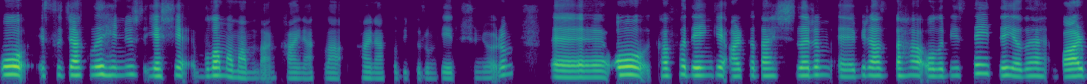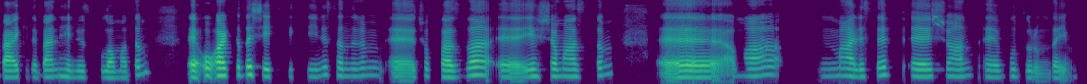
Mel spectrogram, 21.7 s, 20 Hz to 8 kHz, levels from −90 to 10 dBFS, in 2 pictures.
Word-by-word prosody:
o 255 0 +10 0.2
sıcaklığı 245 +1 +4
henüz 245 +1 -6
yaşaya 220 +2 -1
bulamamamdan 200 -8 -2
kaynakla 160 -1 -13
kaynaklı 165 -1 -13
bir 165 - -23
durum 155 0 -20
diye 155 -1 -10
düşünüyorum. 170 +11 -11 0.4
Eee, 185 -1 +1
o 250 -1 +9
kafa 225 +3 -1
dengi 235 0 +3
arkadaşlarım, 230 +2 -2
eee, 200 -1 -5
biraz 230 -1 +1
daha 230 +1 -1
olabilseydi 230 +6 -3
ya 220 -3 +2
da 220 0 -3 0.2
var, 215 +1 +7
belki 190 +1 0
de 190 - -13
ben 195 +2 -3
henüz 185 -3 -9
bulamadım, 175 - -7 0.4
eee, - - +5
o 230 -1 +2
arkadaş 235 +2 +5
eksikliğini 205 +2 -9
sanırım, 225 +1 -10
eee, 100 -1 -5
çok 215 -1 -16
fazla, 205 +6 +1
eee, - - -4
yaşamazdım, 205 - -5 0.5
eee, 185 -1 +2
ama 220 +4 -6 0.4
maalesef, 215 +2 -5 0.2
eee, 205 -1 0
şu 215 - -7
an, 210 +2 -8
eee, 190 -1 -8
bu 210 -1 -13
durumdayım. 95 - -12
215 Hz, 130 wpm, -23 LUFS, 190-235 Hz, 0.5 s, o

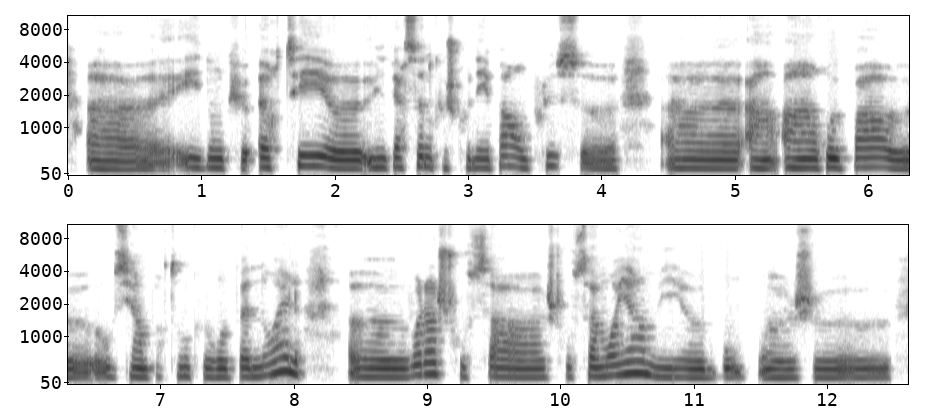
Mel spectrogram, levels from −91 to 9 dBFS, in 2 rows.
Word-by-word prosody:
heu 155 -2 0
et 185 - -1
donc 180 -2 -1
heurter, 205 +2 +2
heu, 165 -1 +6
une 185 +1 +2
personne 195 +2 -1
que 180 -1 -14
je - - -5
connais 175 0 -3
pas 210 +5 -6
en 200 -3 -2
plus, 210 - -4
heu, 80 -2 -2 0.3
à, - - -5
heu, 170 -1 +2
à - - -1
un 170 0 +1
à - - -3
un 180 -1 +4
repas, 190 +1 +2
heu, 165 0 +2
aussi 180 +1 -2
important 175 +1 -2
que - - -37
le 175 - -1
repas 170 +1 0
de 175 - -1
Noël, 245 +5 +3 0.4
heu, 170 -1 +3
voilà 220 +3 +1
je - - -3
trouve 185 - -10
ça 170 -1 -1
je - - -5
trouve 180 - -11
ça 185 - -1
moyen. 225 +6 +3
Mais, 175 -5 -1
heu, 165 0 +2
bon, 175 - -1
heu, 165 0 0
je 85 - -1
175 Hz, 205 wpm, -24 LUFS, 165-190 Hz, 0.4 s, heu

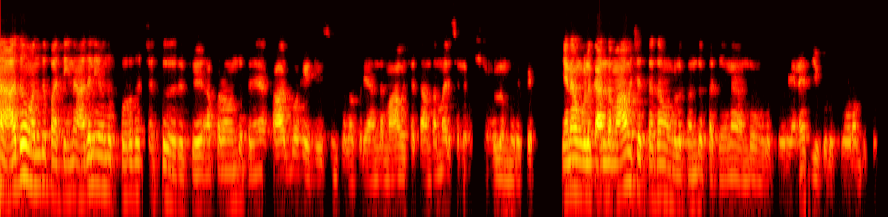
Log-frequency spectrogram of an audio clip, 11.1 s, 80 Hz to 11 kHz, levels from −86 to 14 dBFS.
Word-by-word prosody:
அதுவும் 215 -2 +8
வந்து 170 0 -2
பாத்தீங்கன்னா, 140 -1 +1
அதுலயும் 160 +1 +1
புரதச்சத்து 145 - -5
இருக்கு 440 0 -2
அப்பறம் 115 0 -4
வந்து 115 - -8
பாத்தீங்கன்னா, 115 +1 -6
கார்போஹைட்ரேட்ஸ்ன்னு 430 - -2
சொல்லக்கூடிய 470 0 -7
அந்த - - -9
மாவு - - 0
சத்து, - - -3
அந்தமாரி - - -5
சில 485 0 -11
விஷயங்களும் 470 +2 -10
இருக்கு. 450 0 -8 0.4
ஏனா 150 +2 +8
உங்களுக்கு 140 -2 +8
அந்த 145 - +4
மாவுச் 140 - +5
சத்த 465 +2 -2
தான் - - 0
உங்களுக்கு 445 0 -4
வந்து 465 - -5
பாத்தீங்கன்னா - - -5
வந்து - - -9
உங்களுக்கு 440 0 -12
ஒரு 445 - -9
எனர்ஜிய - - -5
குடுக்கும் 440 +1 -11 0.2
உடம்புக்கு. 435 - -24
420 Hz, 180 wpm, -23 LUFS, -, 0.4 s, அதுவும்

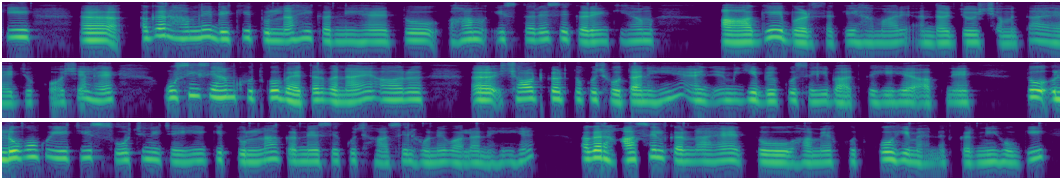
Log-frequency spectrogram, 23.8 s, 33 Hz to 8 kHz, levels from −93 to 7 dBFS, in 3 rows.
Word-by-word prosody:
कि 260 0 +2 0.4
अ, - - +3 0.4
अगर 300 +5 +5
हमने 235 +2 0
देखिए 215 +3 0
तुलना 185 -3 -1
ही 235 - -2
करनी 170 -5 -7
है 170 0 -3
तो 195 -1 -1 0.3
हम 210 0 -1 0.2
इस 210 0 -17
तरह 200 0 -4
से 220 - -1
करें 170 -3 -1
कि 175 - -22
हम 180 +1 -7 0.6
आगे 165 +11 +5
बढ़ 155 -2 +3
सकें। 150 +2 -12
हमारे 155 +1 -9
अंदर 155 0 -4
जो 165 -1 -3
क्षमता 150 +1 -12
है, 145 -1 -6
जो 160 +3 -14
कौशल 165 +7 -7
है, 190 +2 -1 0.4
उसी 250 +5 +2
से 285 -2 -1
हम 255 +1 +5
खुद 235 -1 -5
को 250 - +7
बेहतर 175 +4 +3
बनाएँ 170 +7 0
और 205 0 0 0.5
अ, 200 0 +7
शॉर्टकट 225 0 +4
तो 205 - -4
कुछ 200 -1 -5
होता 170 0 +4
नहीं 190 +9 -6
है 195 -11 -3
ए 170 0 -12
अम, 190 - -6
ये 200 - +5
बिल्कुल 175 +2 -4
सही 170 -2 -7
बात - - -3
कही 160 -1 -8
है 165 - 0
आपने। 160 -1 -6 0.4
तो 260 -2 +9
लोगों 245 +3 +8
को - - -7
ये 235 -1 +1
चीज़ 250 0 -4
सोचनी 200 +3 -5
चाहिए 170 +1 -7
कि 200 - -5
तुलना 170 +4 -2
करने 170 0 -3
से 175 +2 -11
कुछ 185 +2 -14
हासिल 150 +4 -9
होने 155 +1 -6
वाला 155 +1 -6
नहीं 155 +3 -15
है। 185 - -10 0.4
अगर 245 +2 +10
हासिल 245 +6 +5
करना 175 0 -1
है 190 +1 -1 0.2
तो 170 - +2 0.3
हमें 155 +1 -5
खुद 170 +1 -14
को 215 - +5
ही 190 -3 0
मेहनत 150 -1 -10
करनी 155 +2 -5
होगी, 165 - -5
180 Hz, 205 wpm, -24 LUFS, 165-215 Hz, 0.6 s, अगर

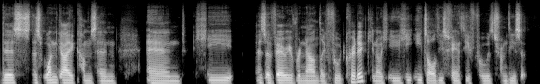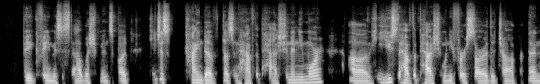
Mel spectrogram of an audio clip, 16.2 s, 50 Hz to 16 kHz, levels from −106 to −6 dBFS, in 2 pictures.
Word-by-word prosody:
this 110 0 +5
this 115 -1 0
one 115 +1 +3
guy 110 -2 +4
comes 100 -1 -1
in 95 -1 -4 0.4
and 95 -3 -2 0.4
he 110 -1 -2 0.4
is 115 -1 0
a 110 - +2
very 105 +2 +4
renowned, 100 -1 -1
like, 90 +1 -5
food 100 -1 -6
critic, 165 +6 +3
you - - -8
know, 95 - -1
he 100 +1 -6
he 110 +3 -7
eats 115 -2 -3
all 100 - +2
these 105 0 -3
fancy 100 +1 -4
foods 95 0 -5
from 100 -2 -4
these 95 -1 +2 0.6
big 100 -3 0
famous 100 -2 +1
establishments, 95 -1 -1
but 90 -1 -1 0.3
he - - -15
just - - +6 0.2
kind 115 0 +2
of 100 -5 +4
doesn't 100 +1 +1
have 100 -2 -2
the - - -9
passion 105 +3 -3
anymore, 125 +4 0 0.4
uh, 95 -2 +3
he 130 +8 -9
used 140 +5 +5
to - - -1
have 105 -4 +3
the - - -4
passion 105 -2 +2
when 100 - -4
he 100 - -3
first 95 -1 +4
started 100 +1 +2
the 95 - -3
job 90 0 -2 0.2
and 95 -1 -1
100 Hz, 195 wpm, -24 LUFS, 95-110 Hz, 0.6 s, just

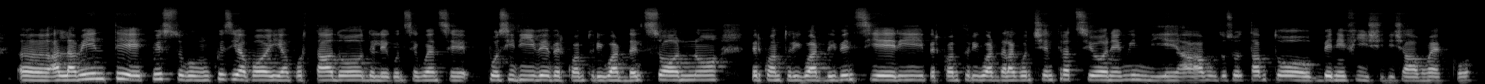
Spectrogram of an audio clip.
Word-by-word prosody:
uhm, 200 - 0
alla 195 +1 +5
mente 255 0 +4
e 205 - 0
questo 245 -3 -1
comunque 200 +3 -1
sia 230 -3 +3
poi 200 0 +3
ha 195 - +1
portato 200 0 0
delle 185 -2 -3
conseguenze 190 0 -4
positive 205 0 0
per 195 -1 -2
quanto 190 -1 -5
riguarda 185 -1 +1
il 185 +1 -1
sonno, 205 +1 +1 0.3
per 205 +1 -2
quanto 200 -2 -2
riguarda 195 0 +1
i 195 - -1
pensieri, 205 -1 +1
per 195 0 -7
quanto 195 +1 -4
riguarda 195 -1 0
la 190 0 +1
concentrazione, 205 -1 -1
quindi 195 -3 -5
ha 185 +1 -3
avuto 195 0 -4
soltanto 205 -2 -1
benefici 195 -1 -1
diciamo, 175 -1 -5
ecco. 175 +1 -6
200 Hz, 140 wpm, -23 LUFS, 190-205 Hz, 0.3 s, alla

